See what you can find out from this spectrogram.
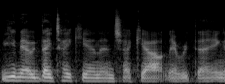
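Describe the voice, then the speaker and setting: The speaker is a woman. She has a Southern accent. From US South, South Carolina. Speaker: guest sharing testimony; guest. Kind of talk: testimony. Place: studio. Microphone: lapel.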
